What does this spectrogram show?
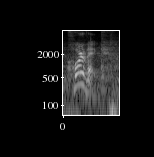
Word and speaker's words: Haavik: our most fabulous guests it is Dr Heidi horvick because everyone always pronounces her name wrong so I love being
